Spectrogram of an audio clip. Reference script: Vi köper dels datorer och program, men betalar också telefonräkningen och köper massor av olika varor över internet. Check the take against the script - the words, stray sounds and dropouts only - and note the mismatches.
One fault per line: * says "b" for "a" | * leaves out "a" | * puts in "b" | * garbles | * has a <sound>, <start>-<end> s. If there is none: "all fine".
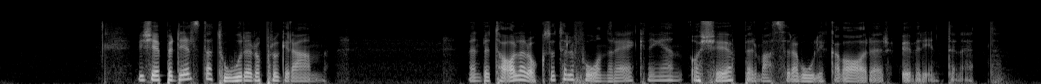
all fine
